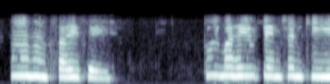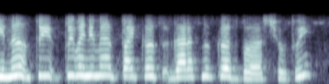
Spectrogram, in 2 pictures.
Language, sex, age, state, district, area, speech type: Kashmiri, female, 30-45, Jammu and Kashmir, Srinagar, urban, conversation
